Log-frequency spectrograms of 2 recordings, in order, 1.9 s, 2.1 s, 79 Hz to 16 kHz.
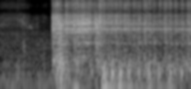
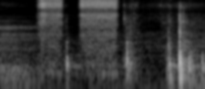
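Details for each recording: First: Polaris Sportsman 500 HO ATV with a crank-no-start after re-crimping a loose ignition wire connector: it catches at once and settles into a steady, even idle; starts and runs normally, and it charges the battery. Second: Polaris Sportsman 500 HO ATV, starting fluid sprayed: after clicks, steady cranking about three pulses a second with no firing; loose wire behind the ignition coil causing no spark, crank no start.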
